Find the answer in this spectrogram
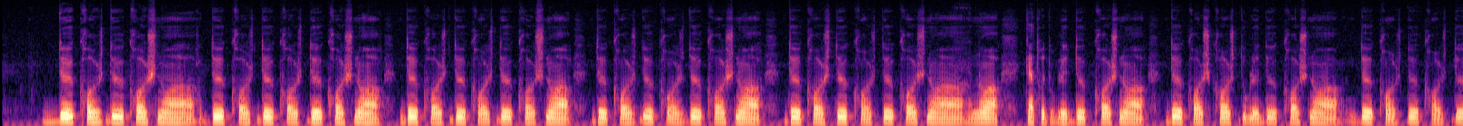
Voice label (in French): lecture rythmique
